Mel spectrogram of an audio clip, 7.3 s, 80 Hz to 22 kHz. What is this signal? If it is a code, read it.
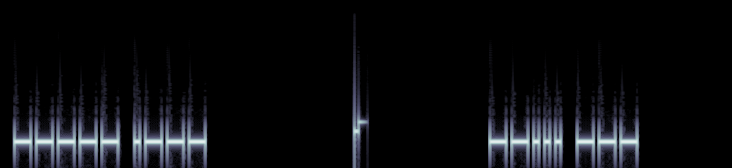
Morse code, heard as a keyed tone, about 22 wpm, 700 Hz. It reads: 0 J 7 O
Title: Single-Letter Single-Number 22wpm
